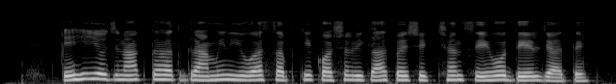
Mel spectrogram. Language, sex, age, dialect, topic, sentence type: Maithili, female, 18-24, Eastern / Thethi, banking, statement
